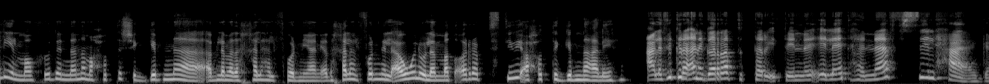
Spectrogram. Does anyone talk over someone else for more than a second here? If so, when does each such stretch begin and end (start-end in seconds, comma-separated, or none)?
none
